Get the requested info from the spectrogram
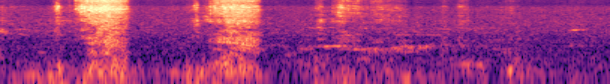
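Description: Faint rubbing of yarn and hands on a crocheted panel during hand-sewing, with two soft swishes about a second apart.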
